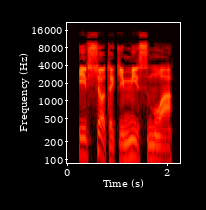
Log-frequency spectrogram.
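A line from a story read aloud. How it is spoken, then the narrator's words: Stern question. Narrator (Russian): спросил Двали все тем же строгим голосом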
